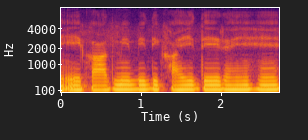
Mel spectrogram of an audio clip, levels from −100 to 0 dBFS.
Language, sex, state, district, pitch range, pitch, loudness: Hindi, male, Jharkhand, Ranchi, 115-120 Hz, 115 Hz, -15 LUFS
